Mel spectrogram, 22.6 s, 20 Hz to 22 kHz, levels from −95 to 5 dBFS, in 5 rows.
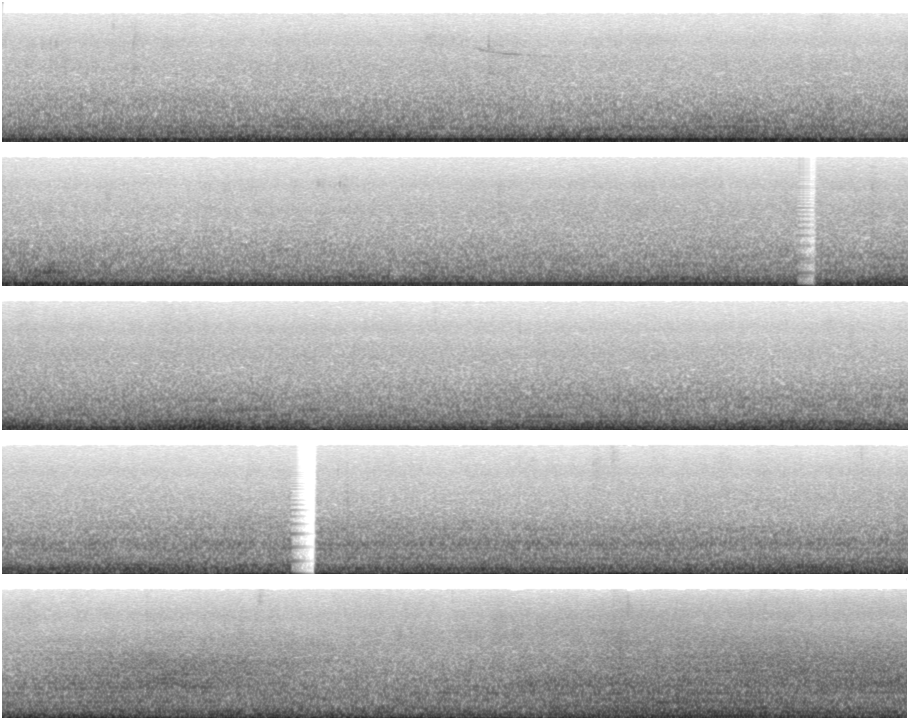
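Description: At 8.50 s there's a short stall from a late packet. The jitter buffer ran dry, so the receiver held the last bit of sound for about 90 ms until the packet turned up, then picked up where it left off. Nothing's lost; you just hear a brief smeared hold.

At 15.03 s comes a call audio freeze lasting until about 15.17 s, most likely from packets getting held up in transit. The receiver stretched the last sound into a fading buzz or hiss for about 124 ms, never dropping to silence, then carried on with nothing missing, just later.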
